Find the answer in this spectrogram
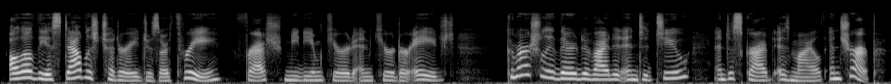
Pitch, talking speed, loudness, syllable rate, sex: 230 Hz, 175 wpm, -19 LUFS, 6.0 syllables/s, female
